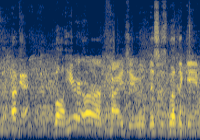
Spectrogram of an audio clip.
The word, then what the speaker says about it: Kaiju: Droid Guy, and we've got, how do you pronounce that? Kaiju.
